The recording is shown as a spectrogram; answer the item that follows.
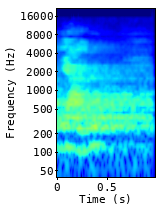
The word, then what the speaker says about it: Jan: Dad was born on Christmas Eve in 1941 to parents Jan, pronounced Jan, and his mother Cora.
